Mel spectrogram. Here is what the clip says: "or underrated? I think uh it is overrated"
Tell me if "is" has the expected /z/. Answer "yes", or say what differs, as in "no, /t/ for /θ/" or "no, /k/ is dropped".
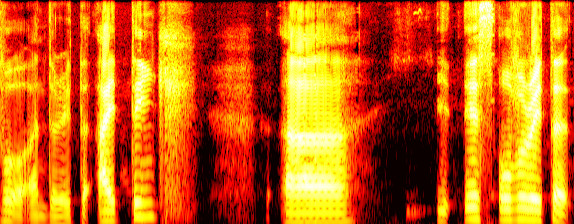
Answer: no, /s/ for /z/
